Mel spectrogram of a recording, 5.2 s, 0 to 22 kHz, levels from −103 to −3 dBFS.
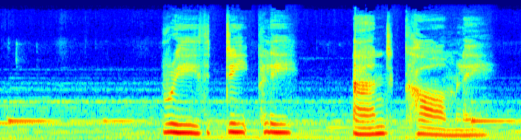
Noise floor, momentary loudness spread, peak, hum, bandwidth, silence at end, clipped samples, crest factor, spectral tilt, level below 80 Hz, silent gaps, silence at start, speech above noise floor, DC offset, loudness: -39 dBFS; 22 LU; -4 dBFS; none; 15 kHz; 0 s; under 0.1%; 16 dB; -5.5 dB/octave; -50 dBFS; none; 0 s; 20 dB; under 0.1%; -20 LUFS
